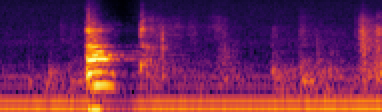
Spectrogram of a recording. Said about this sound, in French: Le garde lui fait monter les escaliers de bois usé. Et au premier étage, il ouvre une porte.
